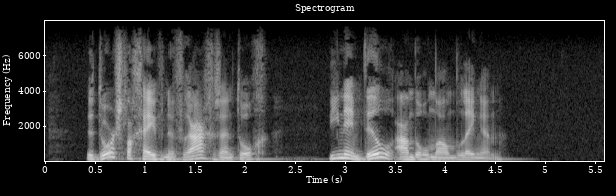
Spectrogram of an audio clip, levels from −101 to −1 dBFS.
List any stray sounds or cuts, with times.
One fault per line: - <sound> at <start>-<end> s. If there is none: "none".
none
